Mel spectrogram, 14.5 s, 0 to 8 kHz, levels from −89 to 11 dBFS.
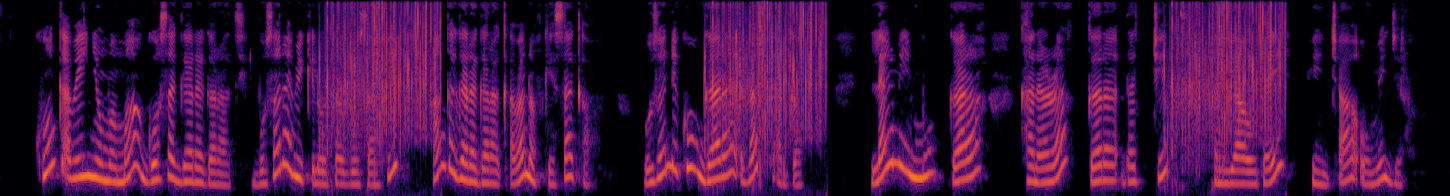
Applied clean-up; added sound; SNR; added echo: none; Crackle; 4 dB; none.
